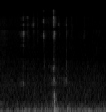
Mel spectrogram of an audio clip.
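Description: Faint computer keyboard typing: a handful of soft, irregular key clicks as a short word is typed, against near silence.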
